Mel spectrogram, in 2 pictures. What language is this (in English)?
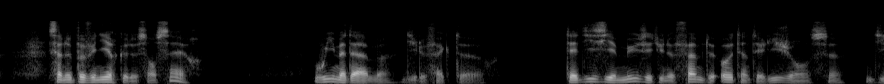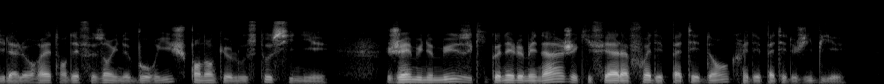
French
